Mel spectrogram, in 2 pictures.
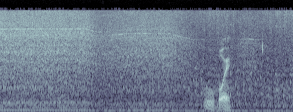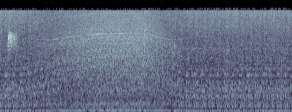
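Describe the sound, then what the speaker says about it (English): A small tractor's engine labouring under a heavy load, a steady mid-pitched drone that briefly swells and strains, with a voice exclaiming over it. "That's pretty taxing on this little tractor"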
